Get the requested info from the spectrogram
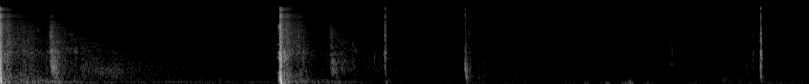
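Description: Two shotgun shots about three seconds apart, fired at a report pair of clay targets. Each shot is followed by a short echo. Then come a few lighter clicks.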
